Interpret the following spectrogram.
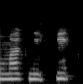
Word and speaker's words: magnifique: est poète poète et professionnelle ces chansons sont magnifiques et drôle c'est un vrai poète en effet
